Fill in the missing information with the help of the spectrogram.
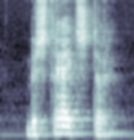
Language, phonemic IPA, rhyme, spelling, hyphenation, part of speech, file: Dutch, /bəˈstrɛi̯t.stər/, -ɛi̯tstər, bestrijdster, be‧strijd‧ster, noun, Nl-bestrijdster.ogg
- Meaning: female opposer, woman who fights something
